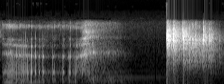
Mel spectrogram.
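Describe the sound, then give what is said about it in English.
Dice rolled for a perception check in a tabletop role-playing game rattle and clatter across a hard surface in a quick run of sharp clicks that slow and fade, then after a short pause one more bright clattering burst. No one speaks. “Roll a perception check.”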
